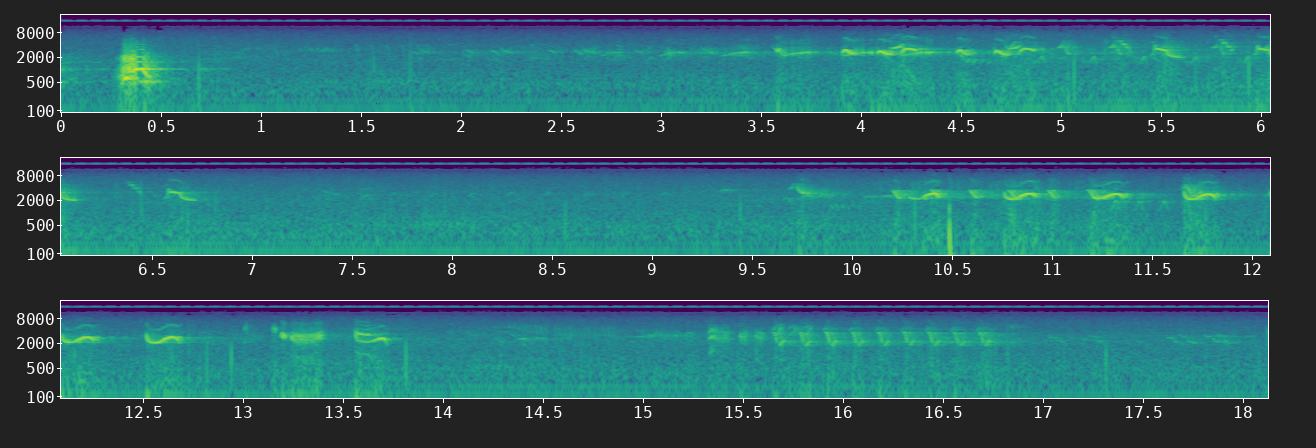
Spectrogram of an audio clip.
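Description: Songbirds singing: two runs of quick, repeated chirping notes, then a fast, even trill near the end. A dog barks once right at the start.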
